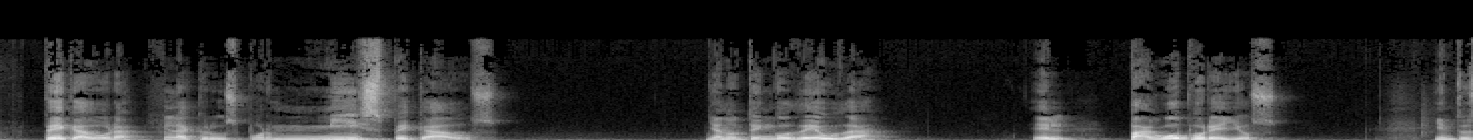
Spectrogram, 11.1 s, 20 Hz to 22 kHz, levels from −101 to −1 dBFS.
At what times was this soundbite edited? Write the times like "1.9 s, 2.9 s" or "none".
1.2 s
